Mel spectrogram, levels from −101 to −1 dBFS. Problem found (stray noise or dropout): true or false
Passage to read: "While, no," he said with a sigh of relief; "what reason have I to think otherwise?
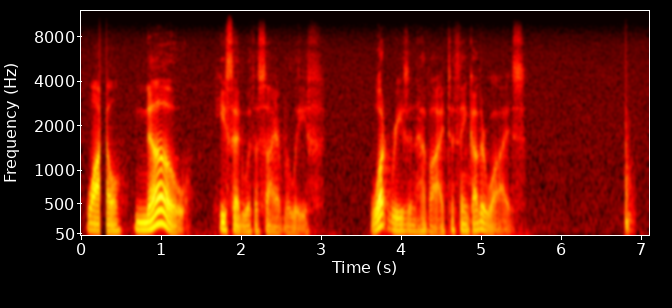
true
